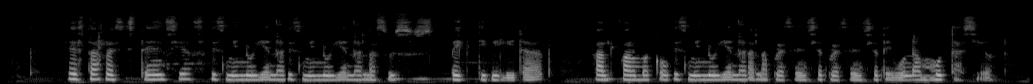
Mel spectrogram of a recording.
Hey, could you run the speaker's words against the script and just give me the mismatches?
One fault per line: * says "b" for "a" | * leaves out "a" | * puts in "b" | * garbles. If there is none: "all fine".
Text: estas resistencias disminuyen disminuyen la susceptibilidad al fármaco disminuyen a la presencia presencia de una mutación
all fine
